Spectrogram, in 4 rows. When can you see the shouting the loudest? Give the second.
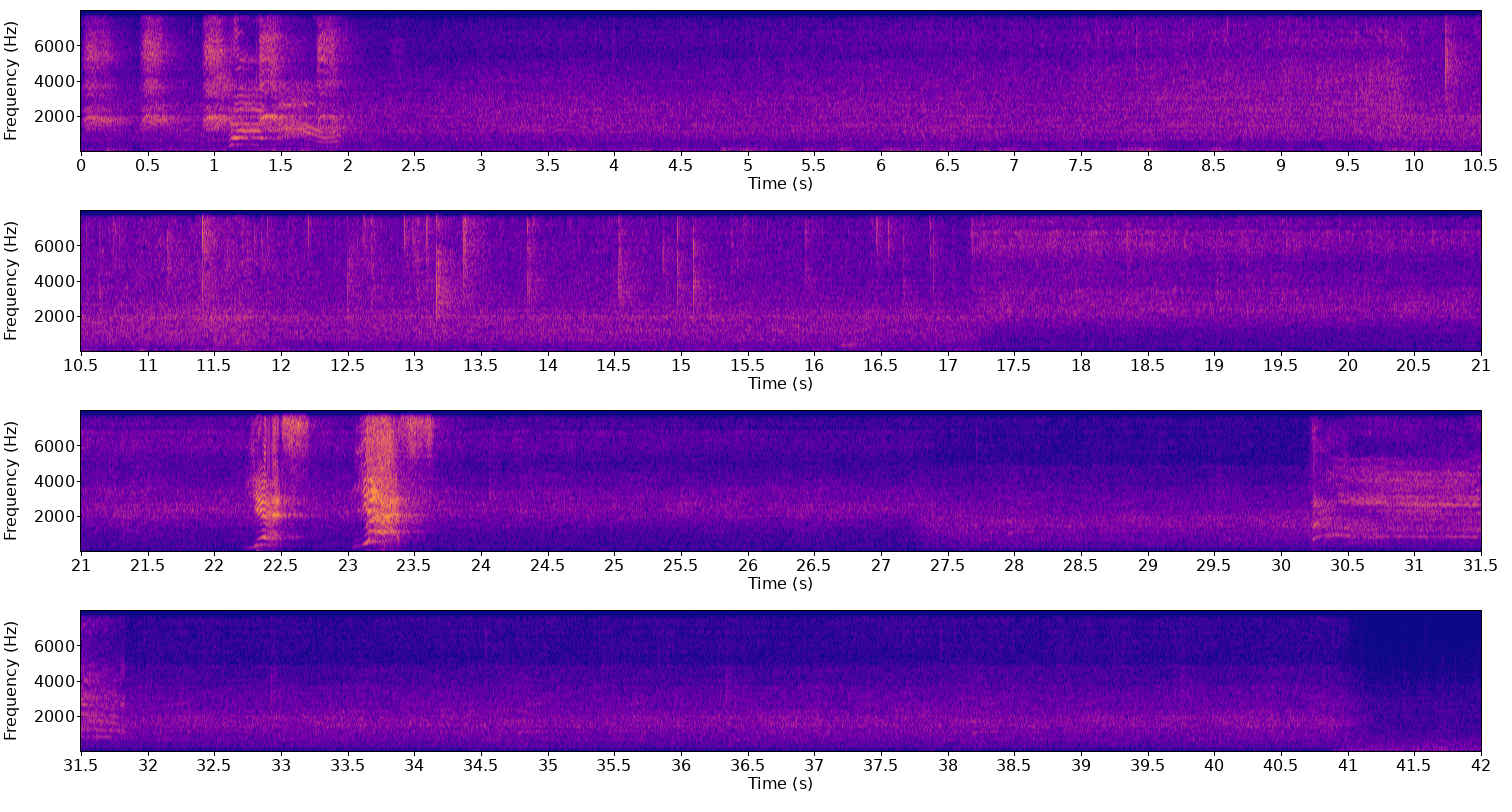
23 s.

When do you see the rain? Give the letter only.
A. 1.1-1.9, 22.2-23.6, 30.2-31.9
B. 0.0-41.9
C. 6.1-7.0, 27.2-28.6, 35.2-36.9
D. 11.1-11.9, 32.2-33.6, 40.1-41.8
B.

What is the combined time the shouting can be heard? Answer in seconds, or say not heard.
4 s.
